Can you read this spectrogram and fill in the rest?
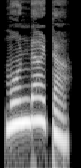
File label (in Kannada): "ಮಿಂಡಾಡು", Kannada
